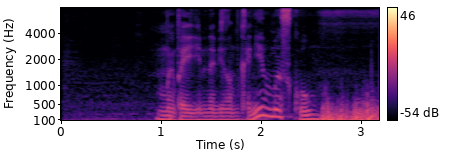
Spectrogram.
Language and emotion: Russian, positive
